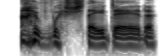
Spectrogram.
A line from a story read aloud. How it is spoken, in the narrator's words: Sabine wheezed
